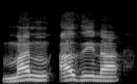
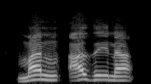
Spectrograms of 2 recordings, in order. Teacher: তাহলে এই মানটাকে আর নুন সাকিনকে গুণনা করা যাবে না, তাড়াতাড়ি জাহির করে পড়তে হবে। মান আজিনা, মান, এরকম দাঁড়াবো না আর, তাড়াতাড়ি পড়ে যাব। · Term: ইজহার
